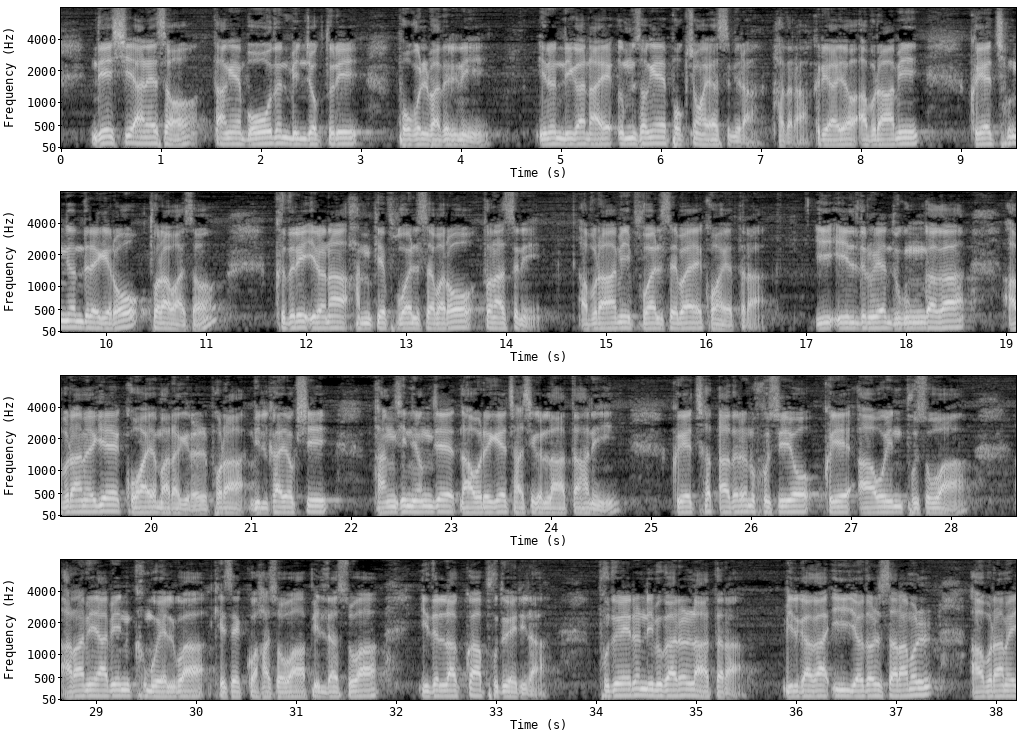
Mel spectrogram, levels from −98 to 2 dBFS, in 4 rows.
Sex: male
